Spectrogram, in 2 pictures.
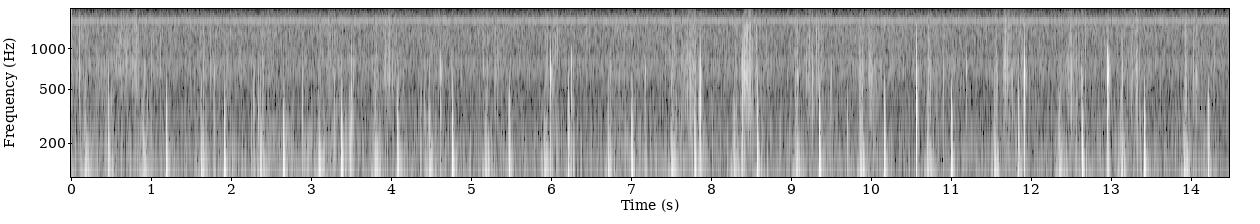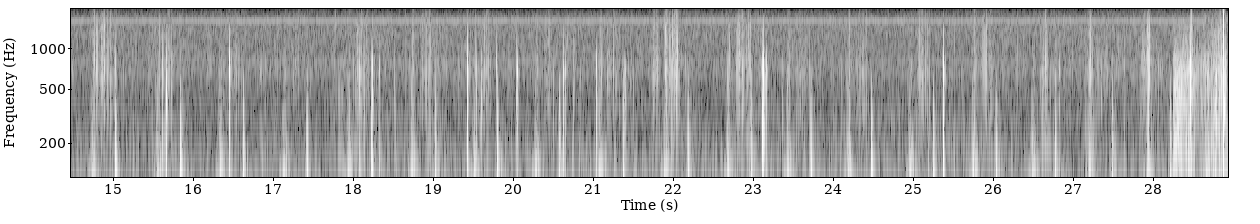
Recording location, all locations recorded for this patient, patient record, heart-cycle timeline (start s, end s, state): mitral valve (MV)
pulmonary valve (PV)+tricuspid valve (TV)+mitral valve (MV)
#Age: Adolescent
#Sex: Male
#Height: 173.0 cm
#Weight: 46.8 kg
#Pregnancy status: False
#Murmur: Present
#Murmur locations: mitral valve (MV)
#Most audible location: mitral valve (MV)
#Systolic murmur timing: Early-systolic
#Systolic murmur shape: Plateau
#Systolic murmur grading: I/VI
#Systolic murmur pitch: Low
#Systolic murmur quality: Harsh
#Diastolic murmur timing: nan
#Diastolic murmur shape: nan
#Diastolic murmur grading: nan
#Diastolic murmur pitch: nan
#Diastolic murmur quality: nan
#Outcome: Abnormal
#Campaign: 2014 screening campaign
0.00	0.16	diastole
0.16	0.26	S1
0.26	0.44	systole
0.44	0.52	S2
0.52	0.88	diastole
0.88	1.00	S1
1.00	1.16	systole
1.16	1.26	S2
1.26	1.60	diastole
1.60	1.72	S1
1.72	1.90	systole
1.90	2.00	S2
2.00	2.34	diastole
2.34	2.46	S1
2.46	2.64	systole
2.64	2.74	S2
2.74	3.08	diastole
3.08	3.20	S1
3.20	3.36	systole
3.36	3.46	S2
3.46	3.78	diastole
3.78	3.90	S1
3.90	4.06	systole
4.06	4.16	S2
4.16	4.46	diastole
4.46	4.58	S1
4.58	4.74	systole
4.74	4.84	S2
4.84	5.16	diastole
5.16	5.28	S1
5.28	5.46	systole
5.46	5.54	S2
5.54	5.90	diastole
5.90	6.02	S1
6.02	6.20	systole
6.20	6.30	S2
6.30	6.70	diastole
6.70	6.82	S1
6.82	6.98	systole
6.98	7.08	S2
7.08	7.48	diastole
7.48	7.60	S1
7.60	7.78	systole
7.78	7.90	S2
7.90	8.26	diastole
8.26	8.38	S1
8.38	8.56	systole
8.56	8.66	S2
8.66	9.04	diastole
9.04	9.16	S1
9.16	9.34	systole
9.34	9.44	S2
9.44	9.84	diastole
9.84	9.98	S1
9.98	10.14	systole
10.14	10.24	S2
10.24	10.68	diastole
10.68	10.80	S1
10.80	10.98	systole
10.98	11.08	S2
11.08	11.52	diastole
11.52	11.64	S1
11.64	11.82	systole
11.82	11.92	S2
11.92	12.32	diastole
12.32	12.44	S1
12.44	12.62	systole
12.62	12.72	S2
12.72	13.10	diastole
13.10	13.22	S1
13.22	13.40	systole
13.40	13.50	S2
13.50	13.90	diastole
13.90	14.02	S1
14.02	14.20	systole
14.20	14.30	S2
14.30	14.72	diastole
14.72	14.84	S1
14.84	15.02	systole
15.02	15.12	S2
15.12	15.54	diastole
15.54	15.66	S1
15.66	15.82	systole
15.82	15.92	S2
15.92	16.32	diastole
